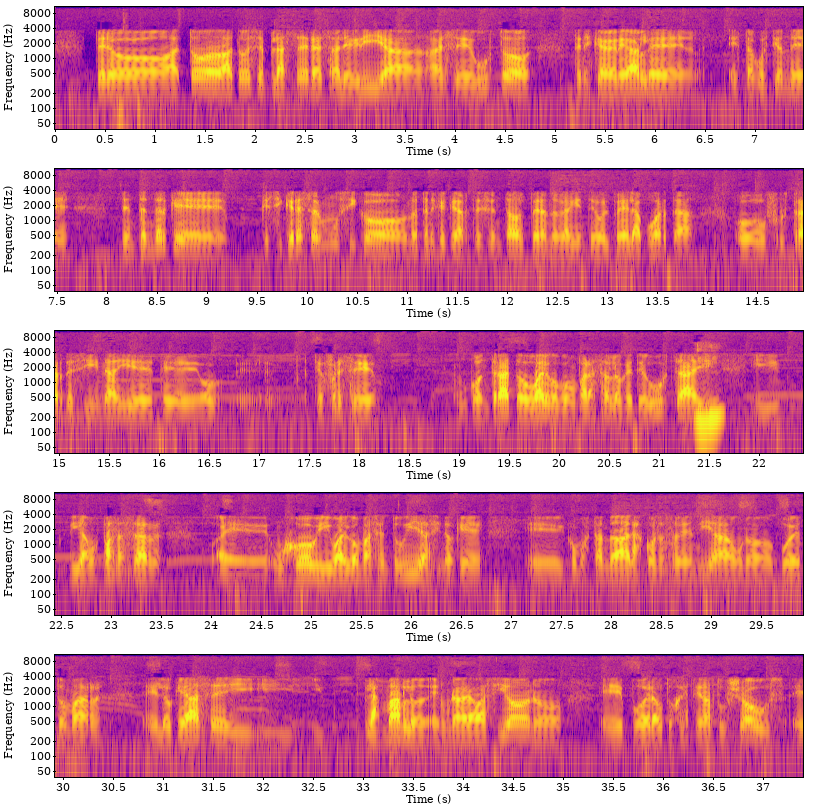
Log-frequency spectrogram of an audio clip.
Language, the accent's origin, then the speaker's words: Spanish; Ramos Mejía, Buenos Aires Province, Argentina; nosotros somos un poquito más, un poquito menos del oeste, somos de Aedo, de Ramón Mejía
